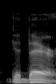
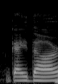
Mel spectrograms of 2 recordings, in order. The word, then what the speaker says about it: Gaidar: Her name is Gdair. Did I say your last name right? No, that's how do you say it? Gdar.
